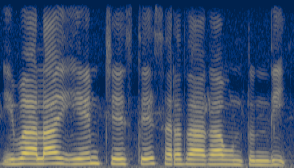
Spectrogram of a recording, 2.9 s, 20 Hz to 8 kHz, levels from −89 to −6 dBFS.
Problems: constant background noise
